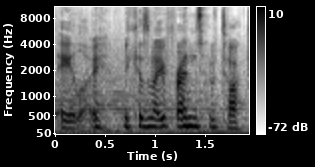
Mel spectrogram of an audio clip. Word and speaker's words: Aloy: everyone loves a-loi and i know that it's pronounced aloy because my friends have talked about her a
